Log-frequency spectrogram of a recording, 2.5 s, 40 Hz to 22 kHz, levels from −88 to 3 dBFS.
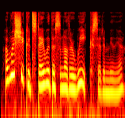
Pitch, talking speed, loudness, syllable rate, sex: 210 Hz, 260 wpm, -18 LUFS, 6.5 syllables/s, female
